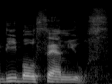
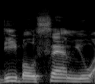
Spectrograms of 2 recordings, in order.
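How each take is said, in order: First: The surname ends with an added s sound. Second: The surname ends without an s sound. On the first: The speaker calls it wrong. "I add the S on the end" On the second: The speaker calls it right. "I think I said that right"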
